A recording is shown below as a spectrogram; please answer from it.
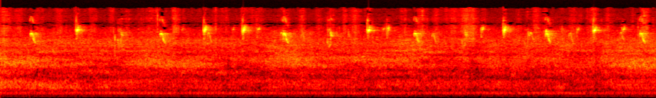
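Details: White-vented Violetear at Campo Quijano, Salta, giving sharp, high chips about two or three times a second over steady rushing background hiss.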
